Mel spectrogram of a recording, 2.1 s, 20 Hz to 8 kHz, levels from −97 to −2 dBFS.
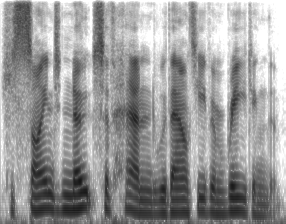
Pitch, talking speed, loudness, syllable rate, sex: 130 Hz, 250 wpm, -18 LUFS, 6.8 syllables/s, male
